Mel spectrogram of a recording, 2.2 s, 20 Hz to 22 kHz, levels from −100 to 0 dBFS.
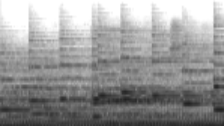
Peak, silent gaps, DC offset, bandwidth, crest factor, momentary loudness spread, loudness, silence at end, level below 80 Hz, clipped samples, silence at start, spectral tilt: -4 dBFS; none; under 0.1%; 9.8 kHz; 14 dB; 4 LU; -18 LUFS; 0 s; -20 dBFS; under 0.1%; 0 s; -7 dB/octave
